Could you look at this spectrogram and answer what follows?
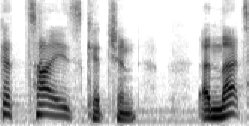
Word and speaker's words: Cai's: are people who say kai's kitchen turns out it's more like a t sound it isn't quite i know it isn't quite but it sort of sounds more like a thai's kitchen and that's how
